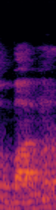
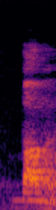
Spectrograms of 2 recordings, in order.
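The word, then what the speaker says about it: Balmer: बामर series, बेटा इसमें L क्या रहता है, साइलेंस रहता है। कुछ लोग इसको बाल्मर बोलते हैं, ऐसा नहीं है, इसमें L क्या रहेगा, silence, that is pronounce as बामर series.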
